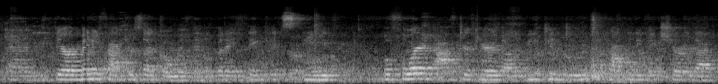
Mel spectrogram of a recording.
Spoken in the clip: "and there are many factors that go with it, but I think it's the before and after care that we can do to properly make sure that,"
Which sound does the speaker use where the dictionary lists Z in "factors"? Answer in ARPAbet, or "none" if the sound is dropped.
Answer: Z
